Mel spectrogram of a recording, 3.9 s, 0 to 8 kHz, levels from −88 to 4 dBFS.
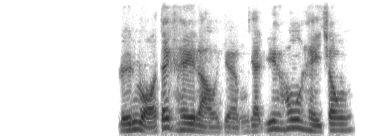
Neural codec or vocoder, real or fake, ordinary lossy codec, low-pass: none; real; Opus, 24 kbps; 7.2 kHz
